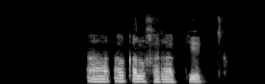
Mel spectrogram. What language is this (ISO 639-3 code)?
mvy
